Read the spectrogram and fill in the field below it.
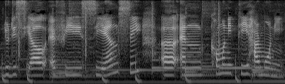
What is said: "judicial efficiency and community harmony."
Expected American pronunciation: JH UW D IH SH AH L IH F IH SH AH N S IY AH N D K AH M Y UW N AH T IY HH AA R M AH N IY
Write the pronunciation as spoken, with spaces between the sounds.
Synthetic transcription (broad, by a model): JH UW D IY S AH L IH F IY S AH N S IY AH N K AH M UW N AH T IY HH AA R M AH N IY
